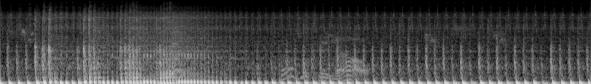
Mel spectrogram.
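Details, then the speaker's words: Honda Grom single-cylinder, ridden hard and mostly wide open, idling after a valve adjustment that found the valves fine. A loose, uneven clatter on each firing pulse is louder than before; the owner suspects the cam chain or low-end bearings. "i'm making a little noise i hope it's the valves gosh i don't know if it's a chain loosened up on me or something but it's making a lot more noise than it used to"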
